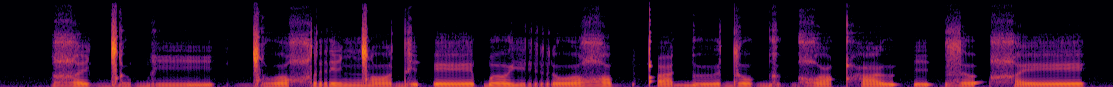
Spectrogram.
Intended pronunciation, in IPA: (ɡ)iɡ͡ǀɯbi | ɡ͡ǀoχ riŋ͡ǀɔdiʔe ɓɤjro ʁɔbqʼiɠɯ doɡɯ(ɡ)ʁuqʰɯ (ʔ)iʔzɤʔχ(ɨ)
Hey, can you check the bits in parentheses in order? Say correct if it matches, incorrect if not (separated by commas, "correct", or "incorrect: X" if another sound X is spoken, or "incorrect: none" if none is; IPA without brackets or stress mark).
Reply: incorrect: ʁ, correct, correct, incorrect: e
